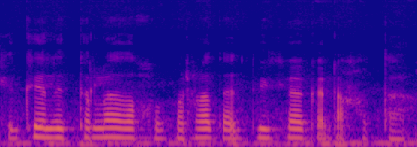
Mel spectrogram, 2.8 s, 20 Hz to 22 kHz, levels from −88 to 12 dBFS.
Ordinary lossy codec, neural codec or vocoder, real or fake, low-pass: none; none; real; none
